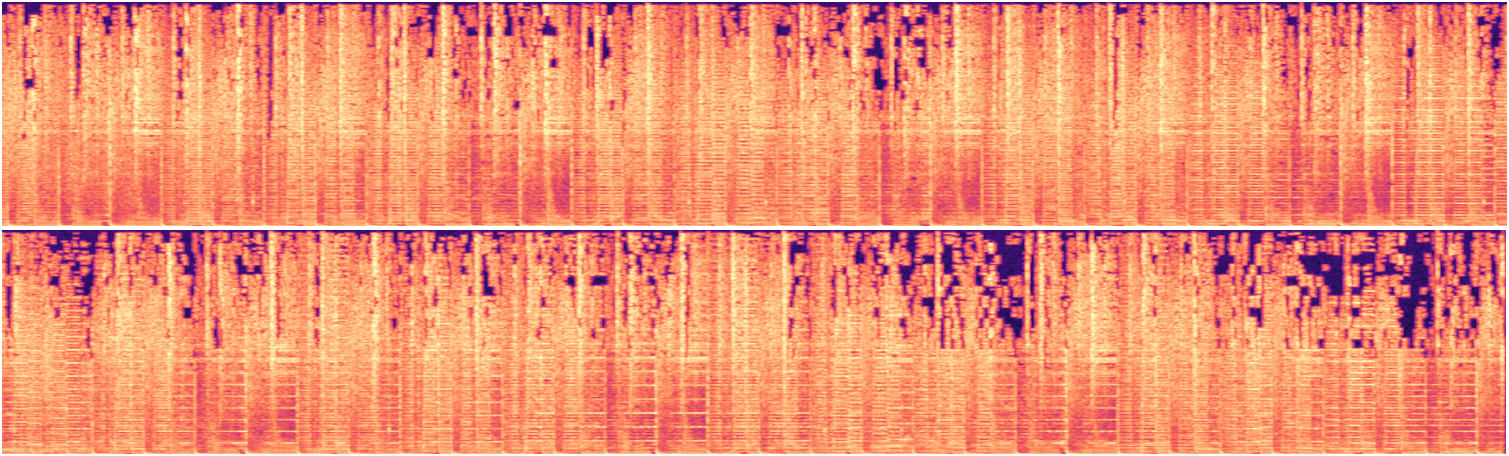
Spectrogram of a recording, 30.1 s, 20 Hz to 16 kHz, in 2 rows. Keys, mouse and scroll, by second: 0.5 scroll, 0.6-1.2 scroll down 1, 1.2-13.5 scroll, 13.5 Tab, 13.5 click, 13.6 Tab, 13.8 shift+right click, 15.3 Tab, 15.7 alt+click, 17.0 Tab, 17.2 alt+t, 17.6 alt+scroll down 1, 17.6-19.8 typing, 19.3 alt+Tab, 19.8 alt+scroll up 1, 21.2 alt+Tab, 21.8 click, 25.2 Tab, 25.2-25.9 scroll up 1, 26.6-27.0 scroll up 1, 27.4 r, 27.9 alt+scroll up 1, 29.3 click.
